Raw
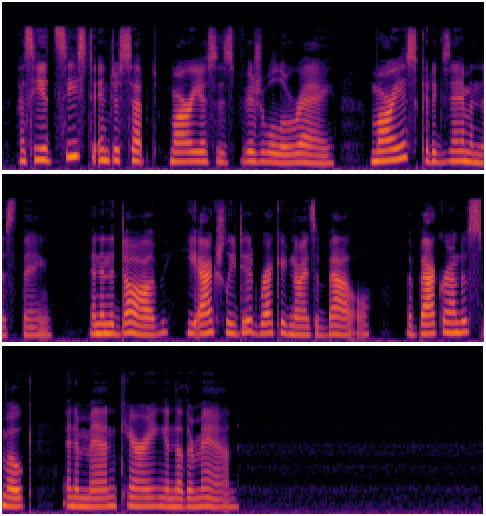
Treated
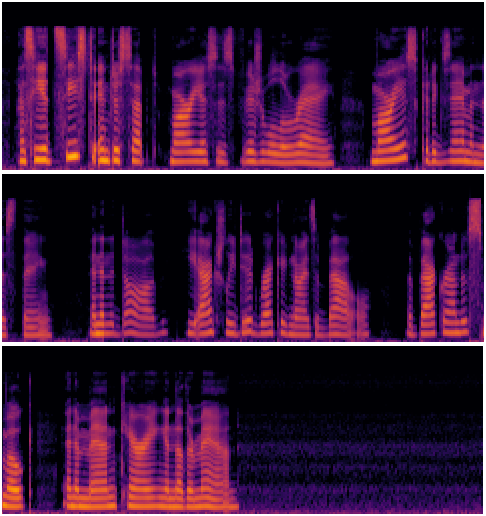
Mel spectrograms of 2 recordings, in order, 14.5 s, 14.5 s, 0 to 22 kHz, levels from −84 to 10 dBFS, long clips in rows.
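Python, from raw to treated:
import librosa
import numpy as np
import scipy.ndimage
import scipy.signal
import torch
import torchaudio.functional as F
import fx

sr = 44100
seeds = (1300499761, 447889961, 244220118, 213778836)

y = fx.gain(x, sr, db=fx.steps((0.0, 7.0), (1.22, 0.5), (5.84, -11.0), (6.57, -4.0), (9.49, 5.5)))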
